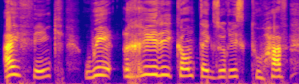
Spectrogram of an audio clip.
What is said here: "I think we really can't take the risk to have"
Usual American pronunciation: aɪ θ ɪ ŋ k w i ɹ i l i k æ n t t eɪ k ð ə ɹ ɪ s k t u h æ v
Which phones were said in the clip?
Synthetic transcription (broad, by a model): aɪ θ ɪ ŋ k w i ɹ i l i k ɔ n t t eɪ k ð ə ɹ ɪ s k t u h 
